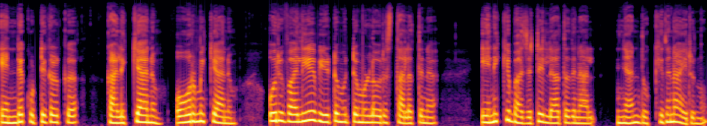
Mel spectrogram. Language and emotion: Malayalam, sad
